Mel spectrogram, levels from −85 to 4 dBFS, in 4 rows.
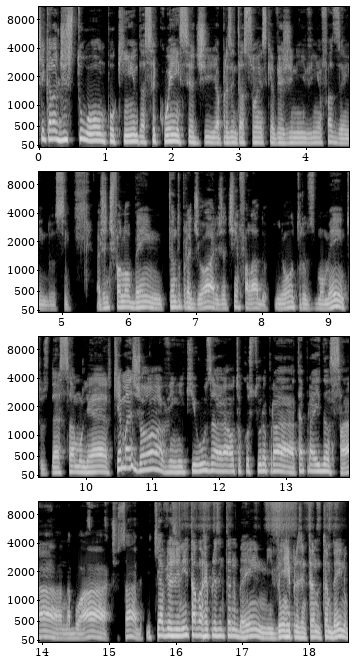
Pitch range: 110-145 Hz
